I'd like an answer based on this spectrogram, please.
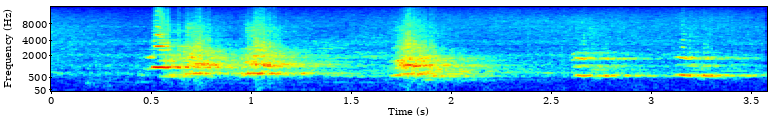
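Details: Rescued greyhound from the Macau Canidrome, described as calm and affectionate, giving two loud hoarse barks followed by two softer, higher, drawn-out whining calls.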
